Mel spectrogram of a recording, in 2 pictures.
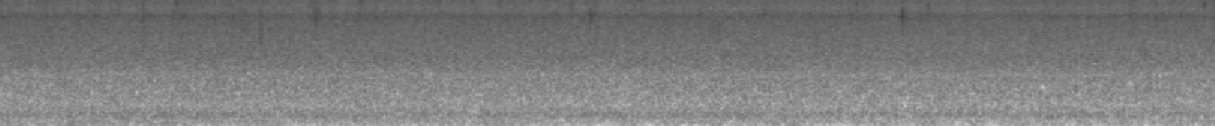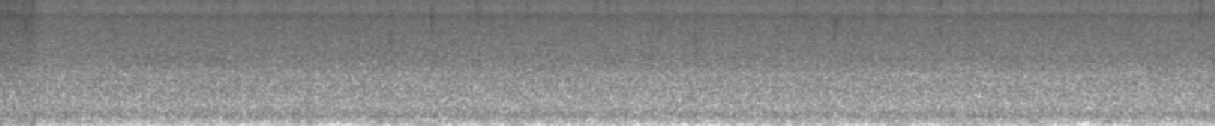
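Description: Steady rain falling in a thunderstorm, an even hiss that drops a little in level about eight seconds in.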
